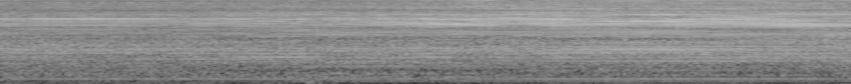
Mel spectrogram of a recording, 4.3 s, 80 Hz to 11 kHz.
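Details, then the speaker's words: 1989 Panasonic 5000 BTU window air conditioner, out of its chassis: running with a good charge, pressures quieted, warm air off the condenser. Steady low rotary buzz and mains-like hum under soft airflow hiss, always present. Normal rotary compressor buzz. "so running with a good charge yet the pressures quieted down a little bit still has that difficult kind of rotary buzz never goes away"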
